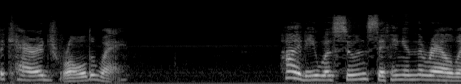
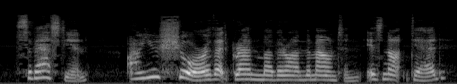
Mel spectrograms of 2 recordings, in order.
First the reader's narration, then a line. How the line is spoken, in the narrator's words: all of a sudden she said anxiously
